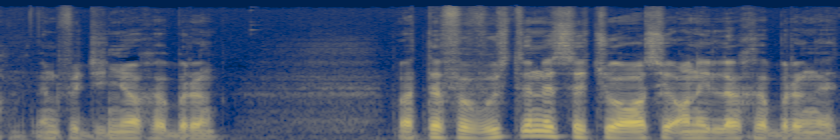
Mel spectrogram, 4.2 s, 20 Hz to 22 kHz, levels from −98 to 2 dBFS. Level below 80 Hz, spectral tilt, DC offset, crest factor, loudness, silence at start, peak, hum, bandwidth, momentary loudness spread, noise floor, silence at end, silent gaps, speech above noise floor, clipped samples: -54 dBFS; -4.5 dB/octave; under 0.1%; 18 dB; -26 LUFS; 0.05 s; -8 dBFS; none; 19 kHz; 12 LU; -54 dBFS; 0 s; none; 28 dB; under 0.1%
